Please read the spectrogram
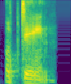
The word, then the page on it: obtain: Indian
